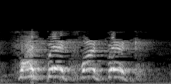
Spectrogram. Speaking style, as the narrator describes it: you hear him shouting

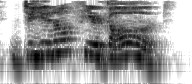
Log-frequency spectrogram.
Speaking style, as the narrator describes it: He cries out to the man beside him

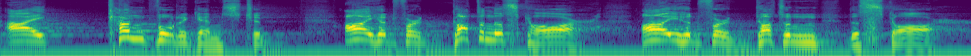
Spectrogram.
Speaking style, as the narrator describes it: he cried out with emotion

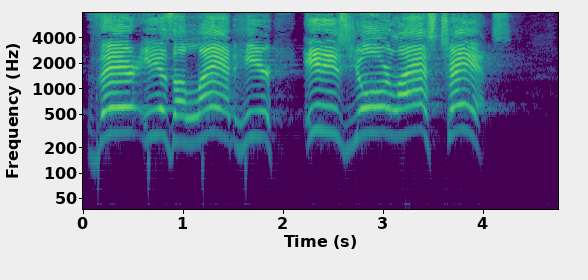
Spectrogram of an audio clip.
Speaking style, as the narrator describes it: in his Mississippi accent

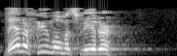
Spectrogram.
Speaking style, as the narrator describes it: he cried with a loud voice

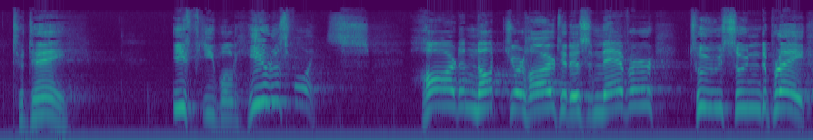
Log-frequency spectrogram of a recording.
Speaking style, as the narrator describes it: The Holy Ghost, when he strives with man, always cries

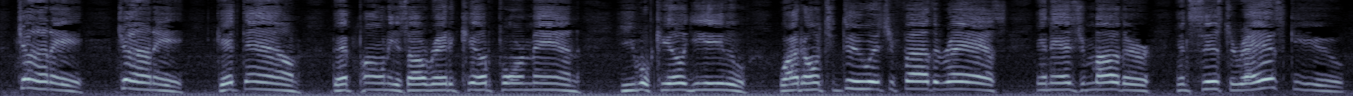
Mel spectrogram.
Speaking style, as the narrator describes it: His mother and sister cried

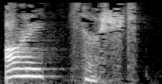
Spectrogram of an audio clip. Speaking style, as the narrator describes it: he cries out

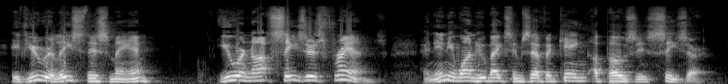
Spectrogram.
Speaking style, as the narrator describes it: the Jews shouted

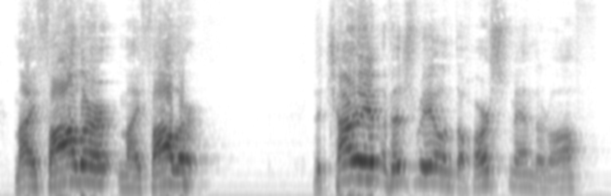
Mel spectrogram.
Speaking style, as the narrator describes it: Elisha ... cried

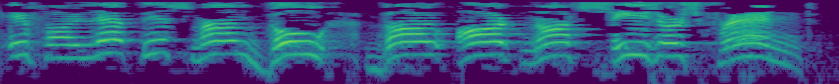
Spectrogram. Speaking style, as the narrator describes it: the Jews cried out, saying

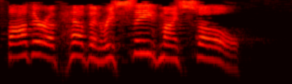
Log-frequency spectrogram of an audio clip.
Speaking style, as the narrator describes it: Latimer cried out

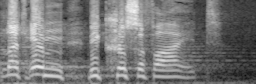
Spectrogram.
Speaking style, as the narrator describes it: again the crowd cried

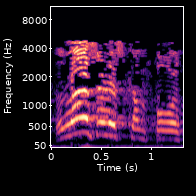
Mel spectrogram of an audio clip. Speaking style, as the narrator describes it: with power, divine power and omnipotence, he cried out

